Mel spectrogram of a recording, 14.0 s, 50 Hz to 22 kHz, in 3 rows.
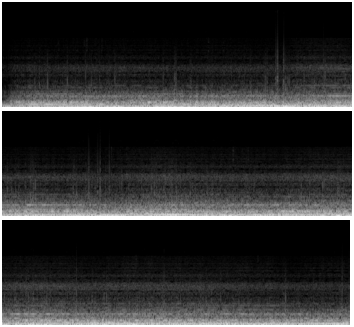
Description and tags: Station Under Soundscape SFX Scary 200731 0025 01
Station Under Soundscape SFX Scary
Recorded Tascam DR-05X
Edited: Adobe + FXs + Mastered
Atmosphere, Cinematic, Dark, Scary, Station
